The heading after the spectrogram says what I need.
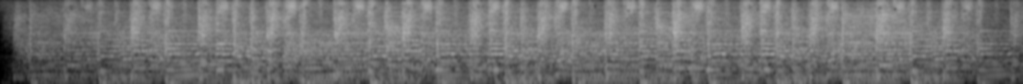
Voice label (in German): Eifeler Mundart; Bienen und Imker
